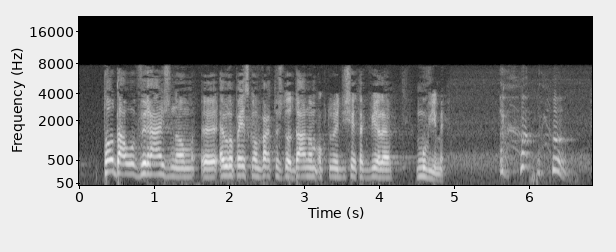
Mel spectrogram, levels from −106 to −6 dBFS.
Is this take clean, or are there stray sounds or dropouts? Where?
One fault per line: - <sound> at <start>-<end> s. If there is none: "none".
- cough at 5.6-6.7 s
